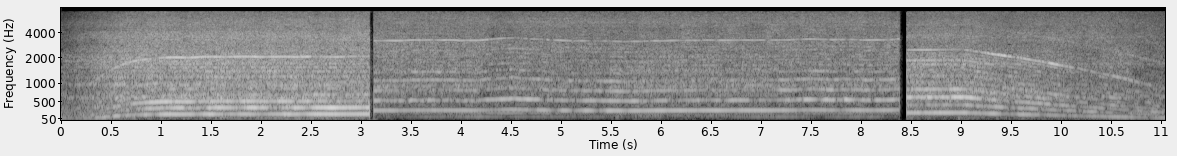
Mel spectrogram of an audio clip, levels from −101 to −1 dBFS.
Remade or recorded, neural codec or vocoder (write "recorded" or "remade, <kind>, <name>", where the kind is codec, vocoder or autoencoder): recorded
